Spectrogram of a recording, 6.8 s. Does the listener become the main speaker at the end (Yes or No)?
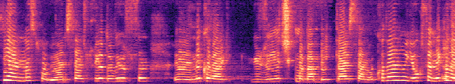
Yes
